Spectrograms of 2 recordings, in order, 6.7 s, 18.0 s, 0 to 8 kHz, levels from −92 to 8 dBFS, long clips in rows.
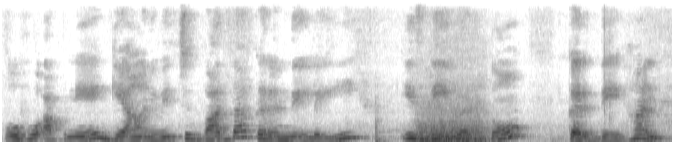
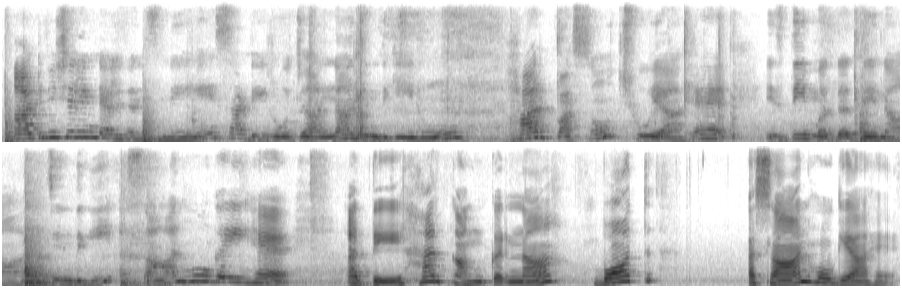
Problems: constant background noise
